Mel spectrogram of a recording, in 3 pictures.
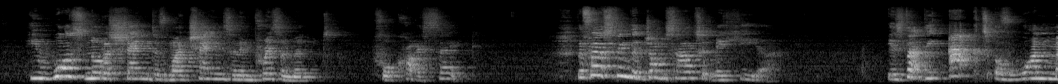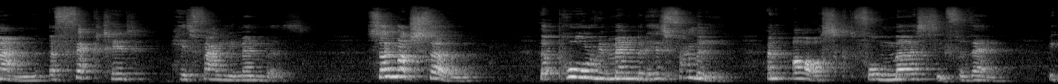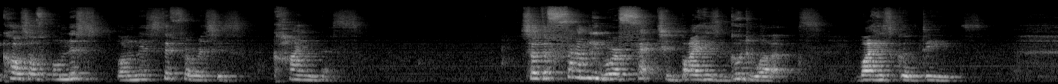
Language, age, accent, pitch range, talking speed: English, 40-59, British, 215-290 Hz, 120 wpm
